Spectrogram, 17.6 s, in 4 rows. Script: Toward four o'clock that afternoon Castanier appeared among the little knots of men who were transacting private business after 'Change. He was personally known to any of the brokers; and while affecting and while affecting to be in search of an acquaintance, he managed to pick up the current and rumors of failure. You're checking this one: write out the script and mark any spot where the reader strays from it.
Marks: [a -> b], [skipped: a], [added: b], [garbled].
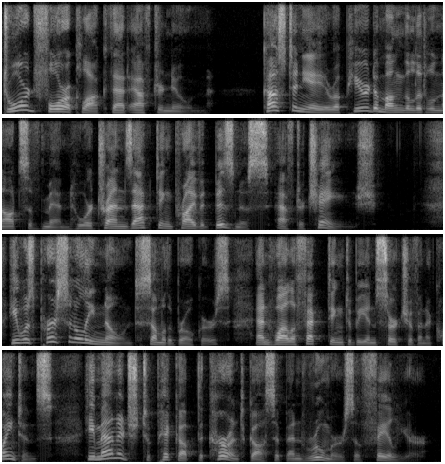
Toward four o'clock that afternoon Castanier appeared among the little knots of men who were transacting private business after 'Change. He was personally known to [any -> some] of the brokers; and while affecting [skipped: and while affecting] to be in search of an acquaintance, he managed to pick up the current [added: gossip] and rumors of failure.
